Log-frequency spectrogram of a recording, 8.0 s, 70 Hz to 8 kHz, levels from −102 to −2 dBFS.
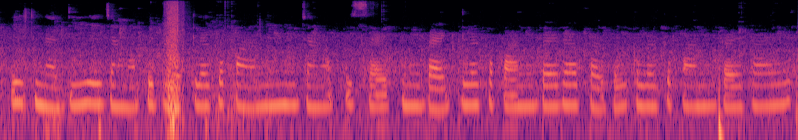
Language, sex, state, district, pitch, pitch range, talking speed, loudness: Hindi, female, Maharashtra, Aurangabad, 225 Hz, 220-235 Hz, 210 wpm, -34 LUFS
